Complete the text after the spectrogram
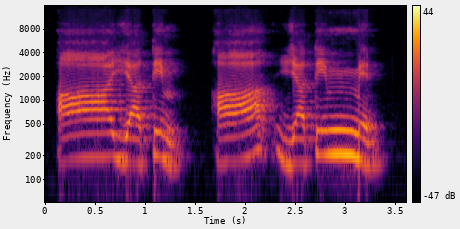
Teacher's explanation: पहले लफ्ज के अंदर जो आया तिन है यहां पर सिर्फ हमजा को लंबा करना है या को लंबा नहीं करना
